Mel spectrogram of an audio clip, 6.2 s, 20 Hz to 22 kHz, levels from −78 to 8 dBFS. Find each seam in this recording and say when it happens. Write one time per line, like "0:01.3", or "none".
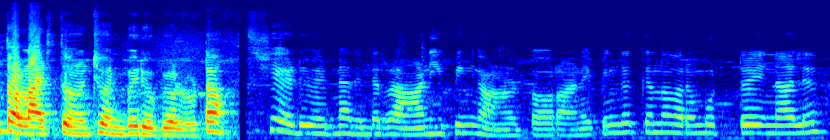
0:01.8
